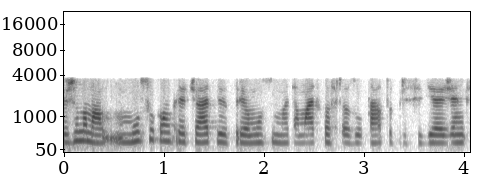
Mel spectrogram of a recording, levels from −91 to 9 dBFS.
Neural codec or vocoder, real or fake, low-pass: none; real; 3.6 kHz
